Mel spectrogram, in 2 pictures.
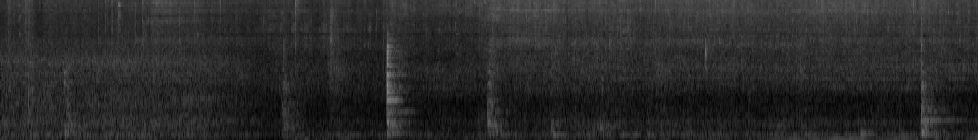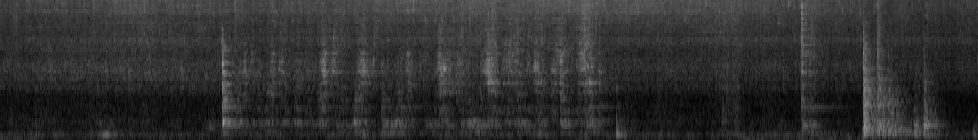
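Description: Madurai butter bun cooking on a hot pan, with a soft, steady sizzle and occasional sharp scraping clinks as it is stirred and turned, close up with no talking.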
